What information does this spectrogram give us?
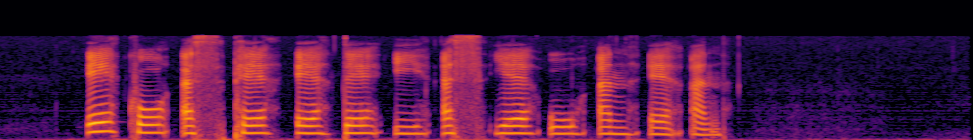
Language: Norwegian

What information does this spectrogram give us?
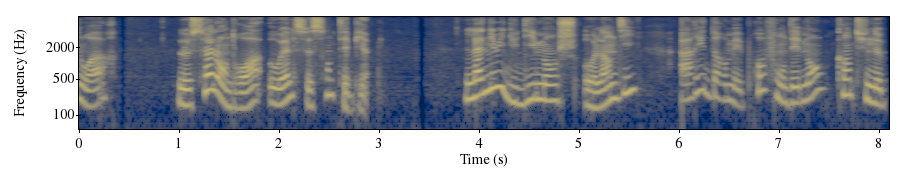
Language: French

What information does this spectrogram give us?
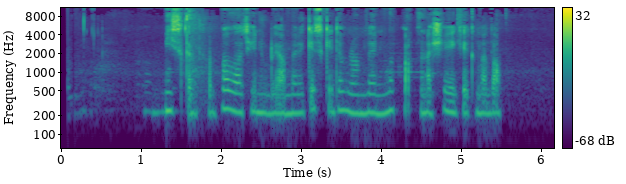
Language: Georgian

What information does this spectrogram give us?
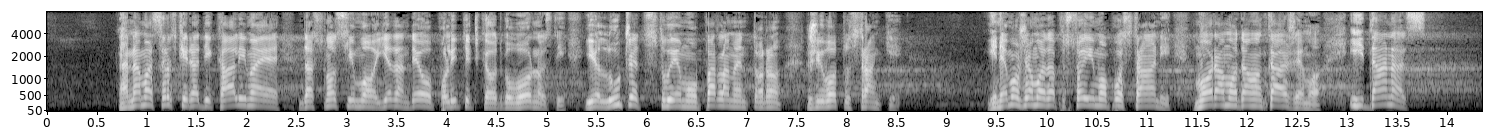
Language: Serbian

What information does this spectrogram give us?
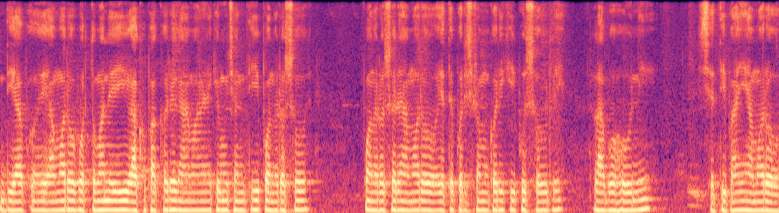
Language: Odia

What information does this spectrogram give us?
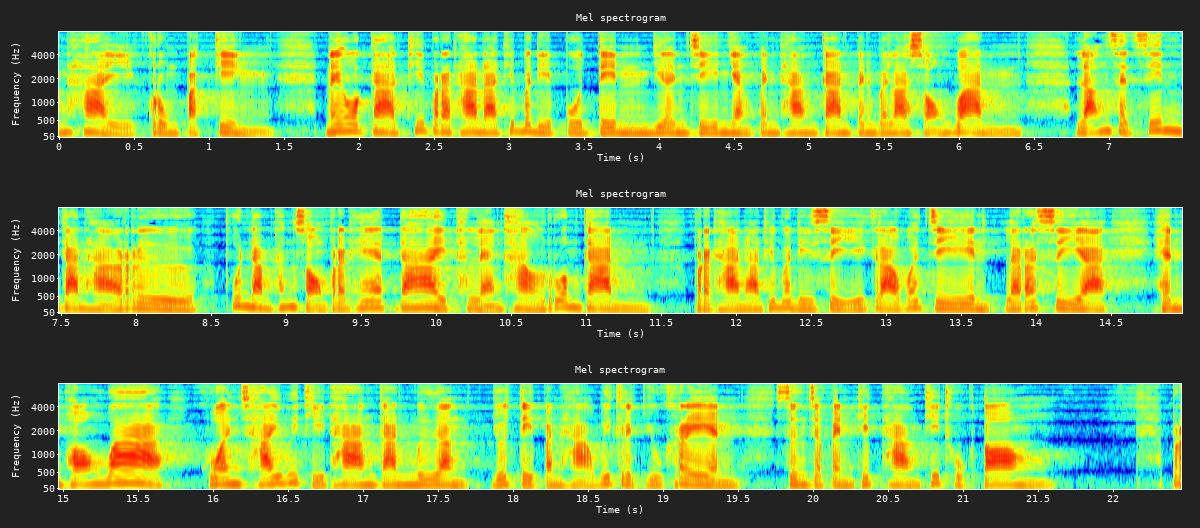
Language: Thai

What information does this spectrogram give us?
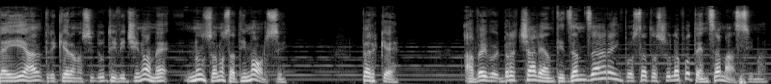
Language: Italian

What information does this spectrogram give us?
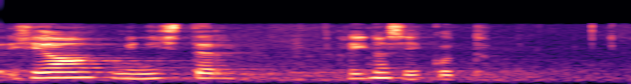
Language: Estonian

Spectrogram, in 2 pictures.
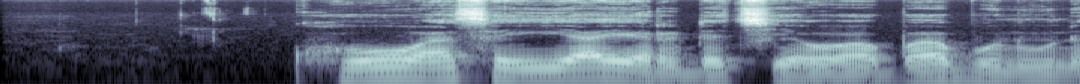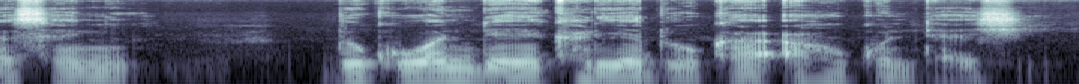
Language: Hausa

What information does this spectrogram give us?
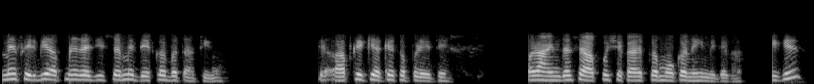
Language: Urdu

